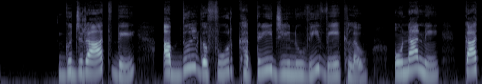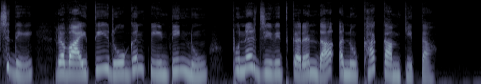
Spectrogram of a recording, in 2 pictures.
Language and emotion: Punjabi, neutral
